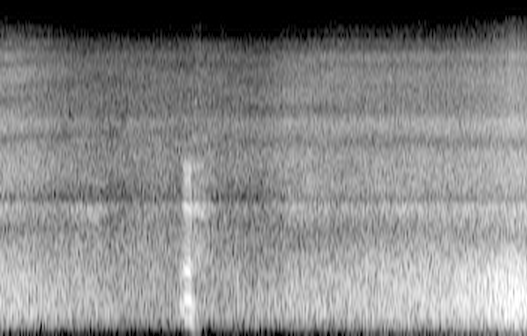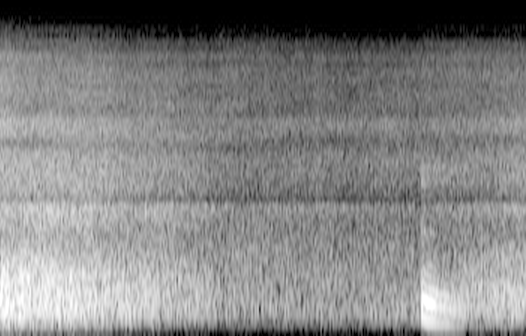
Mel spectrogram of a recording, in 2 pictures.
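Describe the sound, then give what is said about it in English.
Ocean surf washes in as the tide comes in: a steady, broad hiss of breaking water that swells to a fuller roar midway, then eases again. Two brief, sharp sounds cut through near the start and end. “I think the tide's coming in. Pretty sure the tide is coming in.”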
